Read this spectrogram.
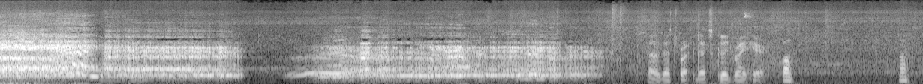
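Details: Wild howler monkeys howling in Belize: a loud, rough, sustained roar for about three seconds, a short break, then a second long roaring bout, with choppy voice-like bursts closing the recording.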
